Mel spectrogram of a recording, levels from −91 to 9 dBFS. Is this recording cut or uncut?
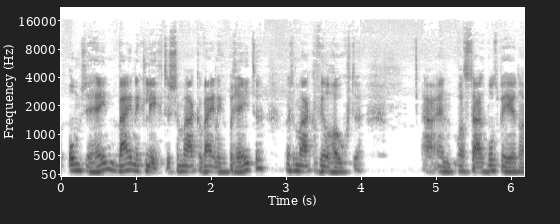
uncut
